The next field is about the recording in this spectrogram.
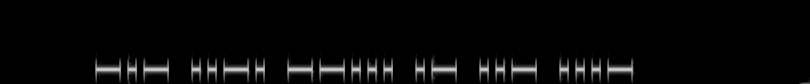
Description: Morse code, heard as a keyed tone, about 15 wpm, 700 Hz. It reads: KF7AUV
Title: Speed Racing - USA 2x3 Call Signs 15wpm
